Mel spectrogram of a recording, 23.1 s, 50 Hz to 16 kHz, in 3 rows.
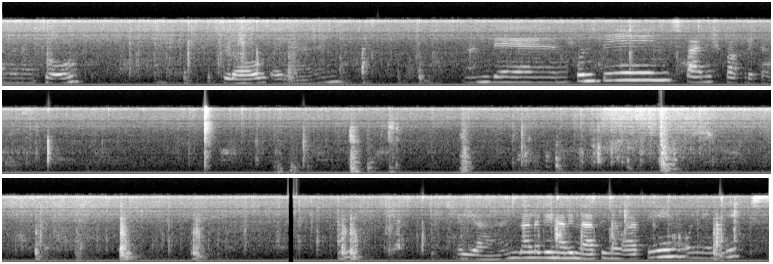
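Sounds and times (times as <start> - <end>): food sizzling in a pan: 0.0 - 23.0.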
